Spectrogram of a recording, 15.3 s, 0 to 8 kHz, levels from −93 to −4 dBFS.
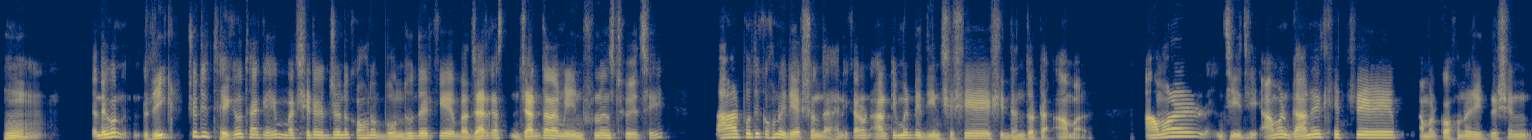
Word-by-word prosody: হুম, 135 -5 +3 0.8
দেখুন 210 +6 +6 0.3
রিস্ক 150 +5 +5 0.2
যদি 235 -1 +1
থেকেও 110 - +2
থাকে 165 -3 0 0.2
বাট 155 - 0
সেটার 150 -1 +1
জন্য 165 0 +2
কখনো 150 +1 0
বন্ধুদেরকে 130 +4 0 0.2
বা 100 - +3
যার 120 +4 +7
কাছ 140 -1 0 0.2
যার 120 +1 +7
দ্বারা 150 -2 +5
আমি 125 - +2
ইনফ্লুয়েন্সড 145 +7 -2
হয়েছি 95 +8 -3 0.6
তার 180 +1 +5
প্রতি 195 0 +1
কখনো 175 +1 0
রিঅ্যাকশন 120 +3 +1
দেখায়নি। 85 0 -5
কারণ 145 +2 +1
আল্টিমেটলি 150 +4 +1
দিন 105 - +1
শেষে 120 +3 -2 0.3
সিদ্ধান্তটা 105 0 -3 0.2
আমার। - - -4 0.7
আমার 210 +9 +4 0.5
জি, 130 - -1
জি - - -5 0.2
আমার 180 +5 +2
গানের 160 +10 +4
ক্ষেত্রে 170 -1 -1 0.6
আমার 120 +3 -3
কখনো 125 +3 -2
রিগ্রেশন 105 +2 -4
140 Hz, 155 wpm, -25 LUFS, 115-165 Hz, 0.8 s, যার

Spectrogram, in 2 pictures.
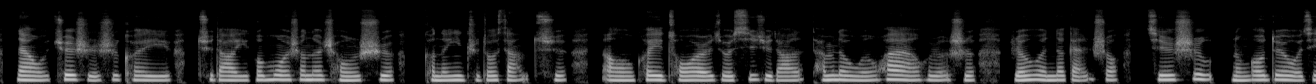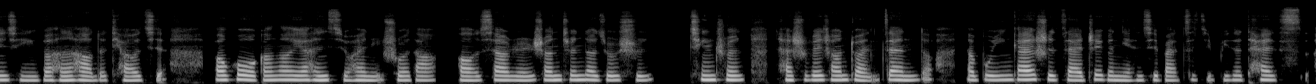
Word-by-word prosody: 那 205 -2 +5
我 195 +1 -1
确 220 +1 +3
实 195 -3 -2
是 210 +1 -5
可 205 -1 -2
以 195 0 +1 0.2
去 210 - -5
到 195 -1 +2
一 195 0 0
个 205 +1 0
陌 210 0 +3
生 210 0 +1
的 210 0 +3
城 195 -2 0
市， 205 -1 0 0.3
可 200 - -3
能 190 0 +3
一 200 0 +3
直 195 +1 -7
都 200 +1 +1
想 200 0 -3
去 205 -1 -4 0.3
呃， 190 -2 +1
可 210 - -1
以 205 -1 +5
从 195 0 -1
而 195 0 +3
就 195 -1 -1
吸 215 +3 -3
取 205 -2 +1
到 190 0 -1
他 205 - -6
们 205 +1 +4
的 210 -1 +3
文 195 +1 -1
化， 215 -3 +3
或 205 - -5
者 195 +1 -1
是 200 -1 -2 0.3
人 200 +1 +3
文 205 -2 +2
的 200 0 +2
感 195 0 -4
受。 205 -3 -4 0.3
其 215 - 0
实 215 0 +5
是 240 +3 0 0.3
能 195 -1 +1
够 205 0 +2
对 210 0 +1
我 195 -2 +2
进 205 +2 -1
行 205 -2 -4
一 190 - -2
个 195 +1 0
很 195 0 +2
好 195 -2 +2
的 190 +1 -4
调 190 0 -1
解， 195 - -7 0.5
包 210 -1 +4
括 220 0 +3
我 200 - +4
刚 200 +1 0
刚 210 0 +3
也 205 0 +3
很 200 0 +3
喜 205 0 -8
欢 195 0 +1
你 190 +2 -2
说 195 -2 -2
到， 195 0 -3 0.2
呃， 190 -1 +1
像 195 0 +1
人 190 0 0
生 205 -1 +2
真 210 0 +1
的 205 -1 +2
就 200 0 0
是 200 +1 -4 0.3
青 210 -1 +2
春， 210 0 +1 0.3
它 215 -2 0
是 200 +1 -3
非 205 0 +2
常 205 0 +2
短 195 -4 +1
暂 205 -2 +2
的。 - - -8 0.3
那 205 -2 +1
不 205 +1 -2
应 210 +1 +1
该 215 0 +5
是 215 -2 0
在 200 -2 0
这 220 +4 -1
个 205 -1 -1
年 195 0 -1
纪 200 +1 -4
把 195 -1 -2
自 210 +2 -12
己 210 0 -13
逼 200 - -7
得 205 - -1
太 210 0 -1
死， - - -10
200 Hz, 245 characters per minute, -22 LUFS, 195-210 Hz, 0.5 s, 那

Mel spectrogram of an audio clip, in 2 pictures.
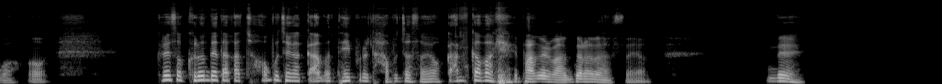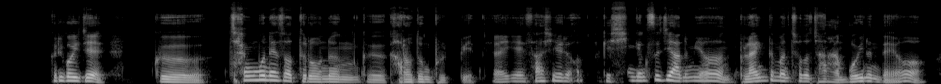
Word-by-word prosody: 거 95 0 -10
어. - - -6 1.1
그래서 205 -1 +3
그런 195 +1 +4
데다가 180 -4 +3
전부 200 +3 -2
제가 175 -3 +3
까만 - - +1
테이프를 165 0 -1
다 135 - -3
붙였어요. 130 -3 -2
깜깜하게 170 -8 +2
방을 135 0 +5
만들어 115 +4 +2
놨어요. 95 - -4 1.2
네. 140 -9 +1 1.9
그리고 175 +1 +3
이제 150 - +3 0.5
그 110 -4 +1 0.2
창문에서 195 -5 +3
들어오는 125 -5 0
그 105 -4 -5
가로등 115 +1 -2
불빛 100 0 -10 0.2
아 - - -4
이게 140 +3 -4
사실 155 +2 -3
어떻게 175 -4 -11
신경 175 +4 -2
쓰지 200 +2 +3
않으면 160 - 0
블라인드만 160 +5 +1
쳐도 145 0 -2
잘 130 0 -5
안 105 -2 -4
보이는데요. 140 -3 -1
145 Hz, 275 characters per minute, -27 LUFS, 115-170 Hz, 1.9 s, 방을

